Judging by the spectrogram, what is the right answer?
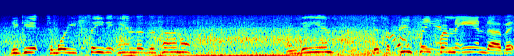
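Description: Through loud background noise, a woman talks at a moderate pace with ordinary pitch variation. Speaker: local vlogger. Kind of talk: casual vlog chat. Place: open country. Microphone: phone near.

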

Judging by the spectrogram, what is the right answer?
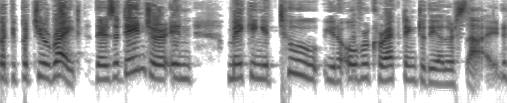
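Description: The recording has a dry sound with no echo and a quiet background, and the speech shows ordinary pitch variation. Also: woman, fairly high pitch for a woman, fairly quick pace. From India, Maharashtra. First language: Marathi. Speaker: podcast host. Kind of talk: interview conversation. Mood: warm, engaged. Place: home room. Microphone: studio mic.

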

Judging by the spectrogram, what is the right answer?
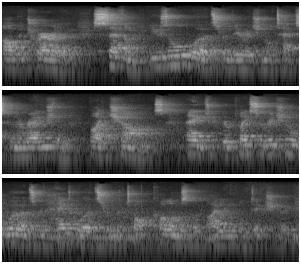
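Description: With strong room echo and light background noise, a man talks at a moderate pace with fairly even intonation and hardly any pauses. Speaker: poet. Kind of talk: poetry reading. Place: hall. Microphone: camera far.

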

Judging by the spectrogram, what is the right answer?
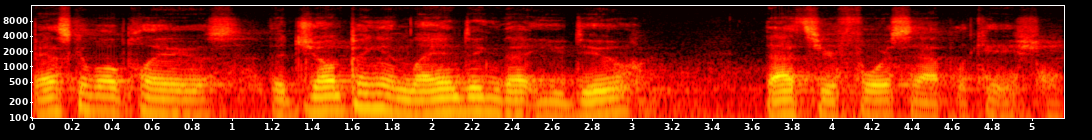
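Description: A man speaks at a moderate pace over light background noise. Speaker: strength coach. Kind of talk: instructional talk. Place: gym. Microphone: lapel.

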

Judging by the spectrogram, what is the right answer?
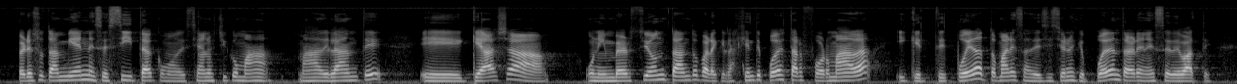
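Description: The woman's pitch is fairly low and varies in an ordinary way. She keeps a moderate pace. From Argentina, Tucumán; Argentina. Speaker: young panelist; panelist. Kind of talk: panel discussion. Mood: earnest, thoughtful. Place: studio. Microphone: lapel.

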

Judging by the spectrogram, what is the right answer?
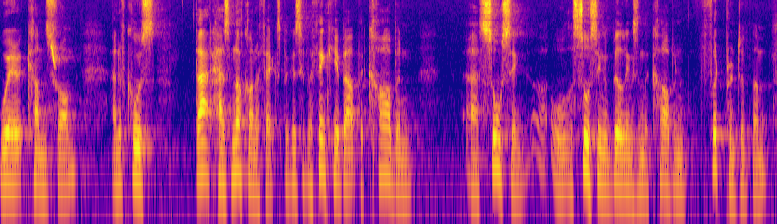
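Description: A somewhat breathy man at a fairly quick pace, with ordinary pitch variation. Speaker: interviewee. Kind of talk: interview answer. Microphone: lapel.

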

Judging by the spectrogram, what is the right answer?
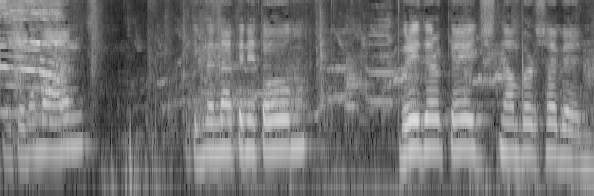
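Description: Delivered at a very slow pace with long, frequent pauses, the monotone, flat speech comes over noticeable background noise. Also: man, high pitch for a man. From Philippines. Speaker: backyard poultry farmer and vlogger. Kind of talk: casual vlog walkthrough; casual vlog chat. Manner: halting, many fillers. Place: farm. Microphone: phone near.

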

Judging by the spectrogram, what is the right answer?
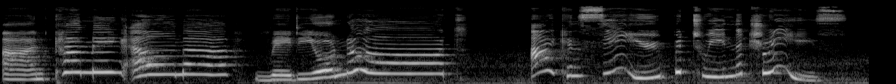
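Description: Pitch runs extremely high in a squeaky, put-on character voice. The pace is very slow. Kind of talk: nursery story reading. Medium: read story. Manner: bright, friendly. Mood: eager, searching.

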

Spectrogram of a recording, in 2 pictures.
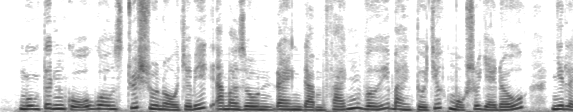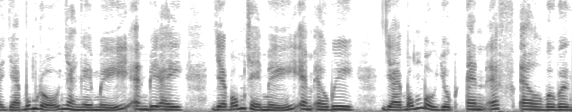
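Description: At a moderate pace, a woman speaks in a dark, mellow tone. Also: medium pitch for a woman, ordinary pitch variation.

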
